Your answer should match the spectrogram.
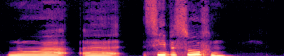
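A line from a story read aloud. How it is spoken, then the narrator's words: Stammering. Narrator (German): stammelte ich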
